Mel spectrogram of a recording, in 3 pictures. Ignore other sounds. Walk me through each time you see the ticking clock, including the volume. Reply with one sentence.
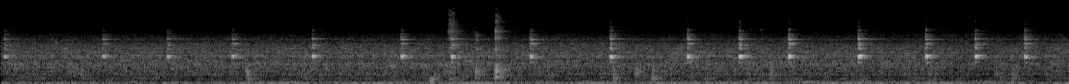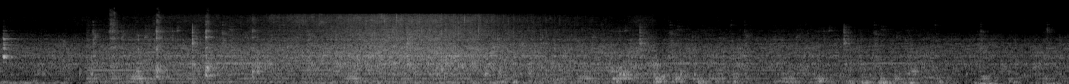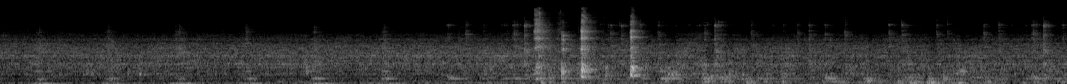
You can hear the ticking clock from 0.0 to 32.0 s, getting quieter.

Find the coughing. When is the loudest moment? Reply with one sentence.
The loudest moment of the coughing is at 27 seconds.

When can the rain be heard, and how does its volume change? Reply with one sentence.
You can hear the rain from 0.0 to 32.0 s, getting louder then quieter.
